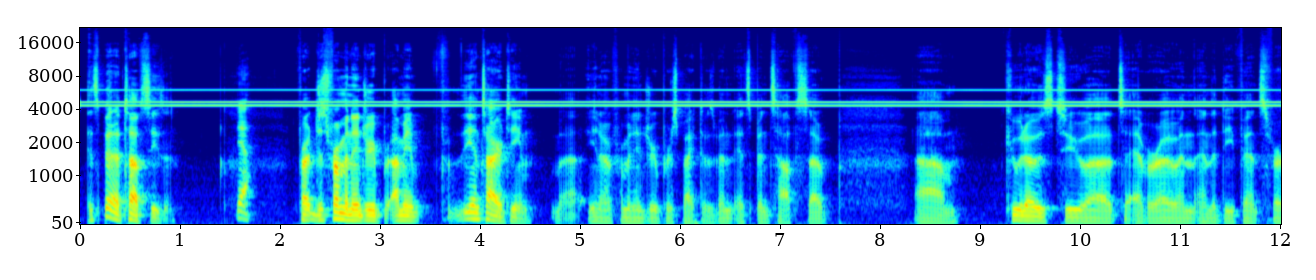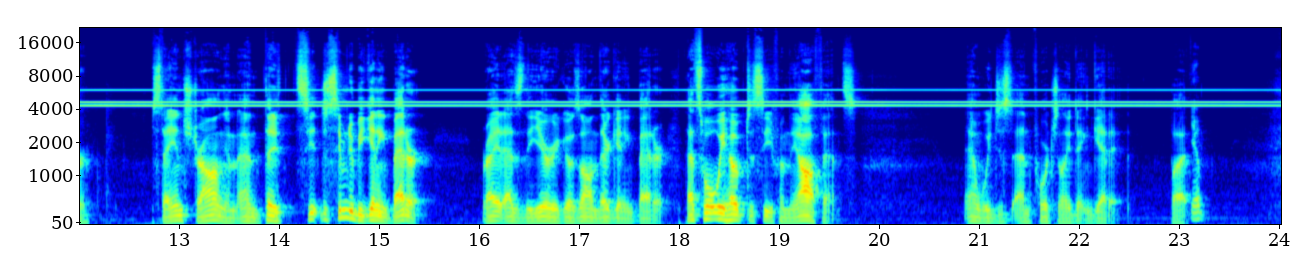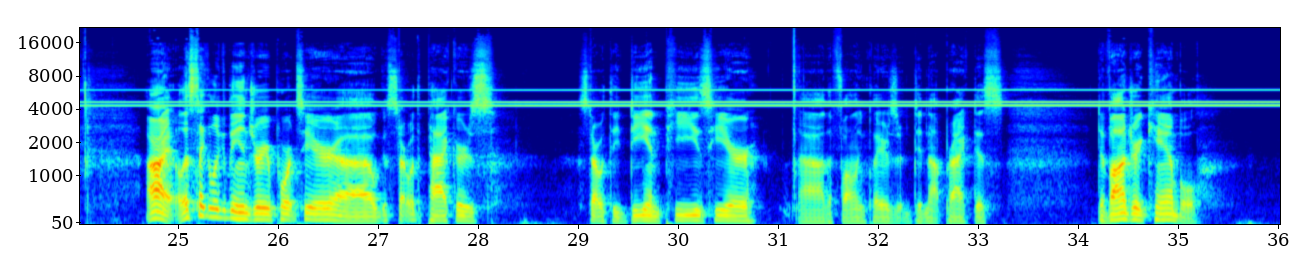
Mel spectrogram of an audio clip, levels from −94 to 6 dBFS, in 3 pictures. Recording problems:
high-pitched whine; loud; throughout; 4.5 kHz, 6 dB below the speech

